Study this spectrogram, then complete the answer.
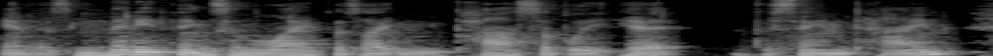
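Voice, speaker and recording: Against a quiet background, a man speaks with a very deep, low pitch and a dark, mellow tone that is somewhat breathy. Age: 50s. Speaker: self-improvement vlogger; loan officer. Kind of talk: video diary monologue. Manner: casual, filler-heavy.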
